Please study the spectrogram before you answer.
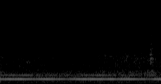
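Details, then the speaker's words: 3D-printer leadscrew driven by a NEMA 17 stepper for a DIY cylinder phonograph: steady low hum with faint squeak, louder in faster reverse, because nut and rod have no grease or oil; motor and bearings nearly silent. "there is a little bit of a squeak but that's because the nut and the rod don't have any grease or oil on them the actual sound of the motor and the bearings is actually almost silent and if i reverse it it's a little bit noisier and you can hear the squeak a bit more"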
